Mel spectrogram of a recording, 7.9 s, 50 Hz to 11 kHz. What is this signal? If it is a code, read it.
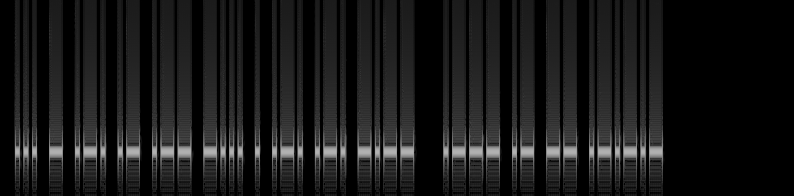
Morse code, heard as a keyed tone, about 28 wpm, 700 Hz. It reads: STRAWBERRY JAM.
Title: Pangram Challenge v2 - 28wpm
